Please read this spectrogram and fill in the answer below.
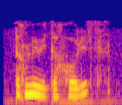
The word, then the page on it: d'r Müeterhàls: Bas Rhin; Reichshoffen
